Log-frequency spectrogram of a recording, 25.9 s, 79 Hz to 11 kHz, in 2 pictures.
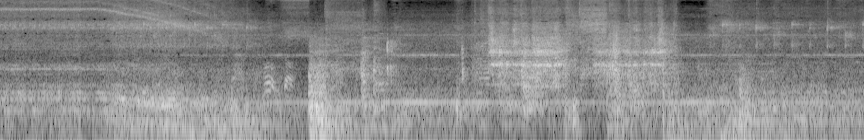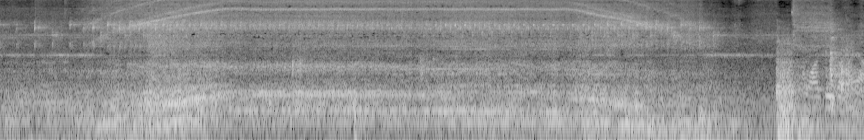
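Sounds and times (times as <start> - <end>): machine whine: 0.0 - 25.9.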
